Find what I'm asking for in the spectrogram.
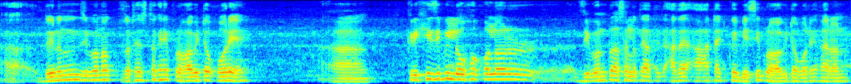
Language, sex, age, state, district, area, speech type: Assamese, male, 18-30, Assam, Nalbari, rural, spontaneous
